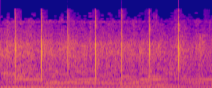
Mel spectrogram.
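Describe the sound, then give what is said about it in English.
An audience claps hands in unison in praise of the Lord, about seven sharp, evenly spaced claps in a steady beat over a low, sustained droning tone, with no talking. “Give him a big hand clap of praise if you love him tonight.”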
